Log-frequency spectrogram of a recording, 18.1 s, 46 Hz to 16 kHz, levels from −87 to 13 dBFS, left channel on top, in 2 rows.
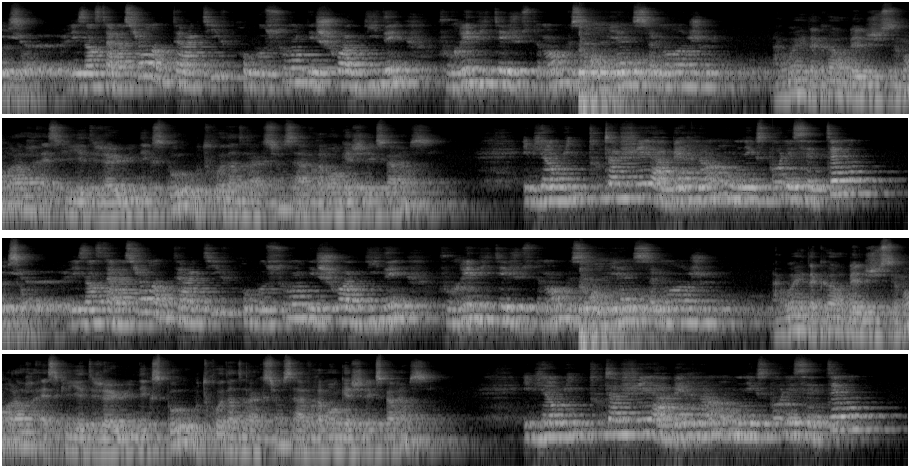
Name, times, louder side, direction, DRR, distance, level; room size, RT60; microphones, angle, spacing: voice 1, 0.0-7.1 13.9-17.6, left 1 dB, 45° left, -3 dB, 1.0 m, -28 dB
sound 1, 5.8-10.6, left 4 dB, 70° left, 0.9 m, -33 dB
voice 2, 7.7-13.3, right 1 dB, 40° right, 0 dB, 0.5 m, -30 dB
3.8 x 2.4 x 3.4 m, 1.0 s
head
